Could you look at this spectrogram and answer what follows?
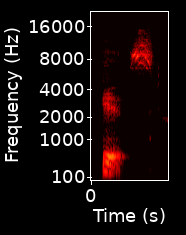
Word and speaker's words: is: So let's get out our hand tapping fingers and figure out how many sounds are in the word is.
